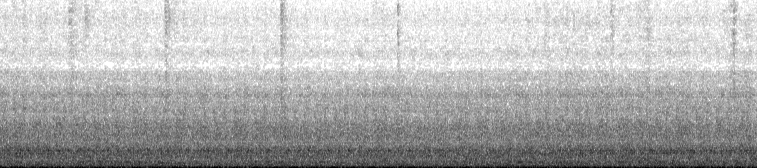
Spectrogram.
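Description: A loaded mineral truck idles steadily at a forest checkpoint while forest workers climb on top to inspect its load, a constant low engine rumble continuing throughout without break.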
